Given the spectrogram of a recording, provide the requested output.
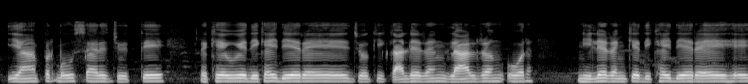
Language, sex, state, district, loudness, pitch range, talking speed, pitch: Hindi, male, Uttar Pradesh, Lalitpur, -16 LUFS, 140-145 Hz, 200 wpm, 140 Hz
